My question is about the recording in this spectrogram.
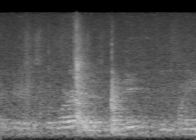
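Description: Speech from the meeting room, broken about a second in by two sharp knocks less than half a second apart, a wooden or hard clunk such as a table or drawer being struck.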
